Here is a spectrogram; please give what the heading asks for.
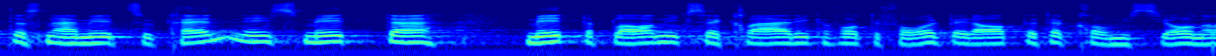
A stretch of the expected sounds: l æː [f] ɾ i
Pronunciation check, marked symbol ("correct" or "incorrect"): incorrect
